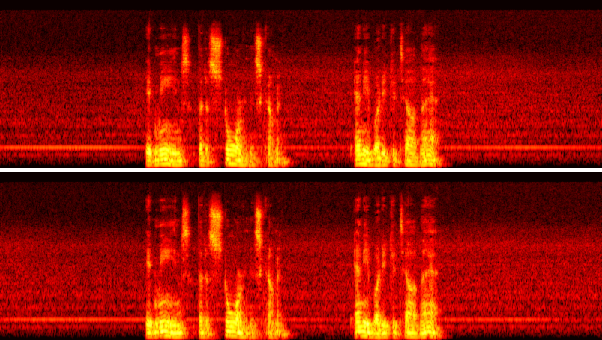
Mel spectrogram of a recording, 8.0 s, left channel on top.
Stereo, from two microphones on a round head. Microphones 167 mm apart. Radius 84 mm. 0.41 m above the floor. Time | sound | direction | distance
1.9 | a man speaking | 15° right (ahead or behind) | 0.9 m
